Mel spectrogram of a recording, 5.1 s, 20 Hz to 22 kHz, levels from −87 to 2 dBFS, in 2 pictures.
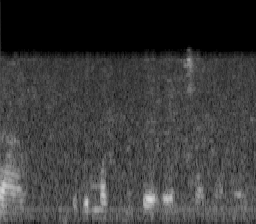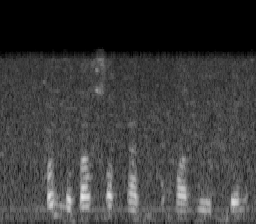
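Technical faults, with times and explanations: Throughout: noise suppressor artifacts. The suppressor pulls the room noise, which sits only about 6 dB below the speech, down by about 21 dB between phrases and lets it back up under them, so the residue breathes.
0.07–0.30 s, 0.70–1.08 s, 1.25–2.50 s, 2.98–3.87 s, 4.13–4.68 s and 4.86–5.09 s: speech cut by the noise suppressor. Quieter parts of the speech were mistaken for noise and lowered by about 21 to 22 dB, so endings and soft sounds turn swallowed and faint, over roughly a second in the longest stretch.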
